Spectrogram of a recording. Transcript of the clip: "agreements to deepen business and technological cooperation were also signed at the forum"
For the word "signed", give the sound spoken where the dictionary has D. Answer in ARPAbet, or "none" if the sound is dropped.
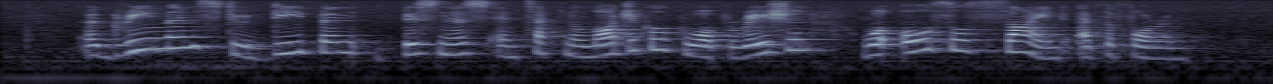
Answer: D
